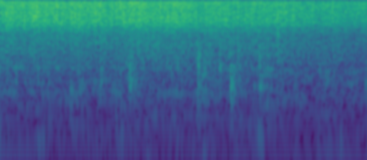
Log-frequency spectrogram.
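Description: Garlic and julienned carrots sizzling in a hot pan for a crab noodle stir-fry, a steady frying hiss with scattered clicks and scrapes of stirring, close and alone without talk.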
